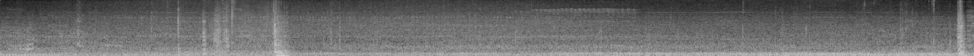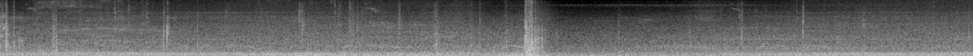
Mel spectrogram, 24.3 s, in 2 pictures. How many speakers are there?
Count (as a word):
zero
